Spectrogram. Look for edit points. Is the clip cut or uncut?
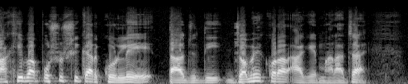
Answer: uncut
